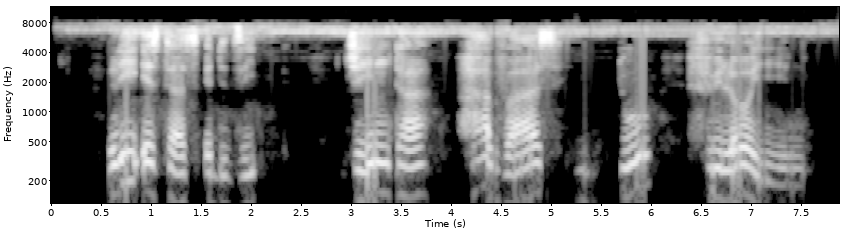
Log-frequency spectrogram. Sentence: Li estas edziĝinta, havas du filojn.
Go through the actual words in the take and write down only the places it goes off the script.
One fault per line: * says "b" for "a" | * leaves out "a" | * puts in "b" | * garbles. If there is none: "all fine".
all fine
